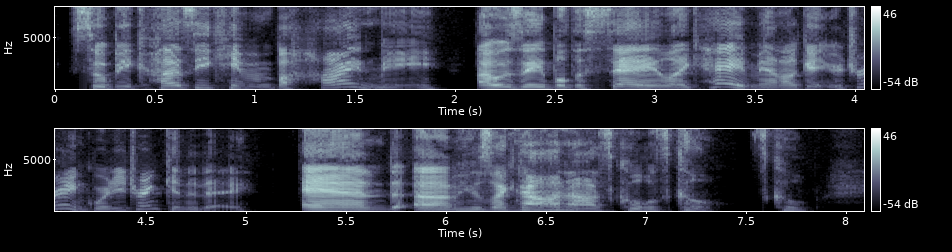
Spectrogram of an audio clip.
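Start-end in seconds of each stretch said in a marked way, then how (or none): 6.3-7.8 put-on gruff voice. Retelling how hip hop royalty declined his offer at Starbucks, imitating a gruff voice. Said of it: "that gruff voice".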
